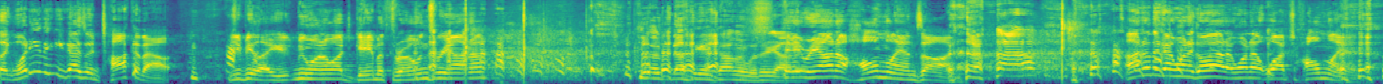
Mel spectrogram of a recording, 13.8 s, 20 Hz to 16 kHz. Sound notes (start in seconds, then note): 4.1 laughter; 9.5 laughter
